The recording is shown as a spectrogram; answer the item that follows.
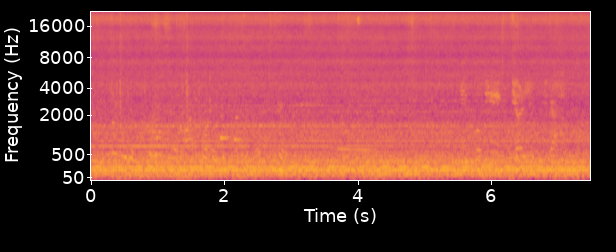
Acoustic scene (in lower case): subway train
